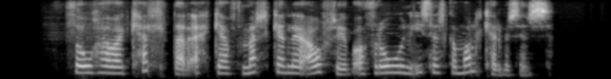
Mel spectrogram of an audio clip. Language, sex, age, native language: Icelandic, female, 30-39, Icelandic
